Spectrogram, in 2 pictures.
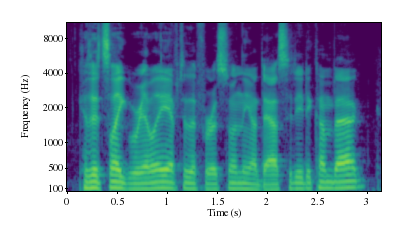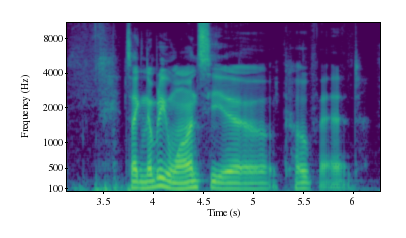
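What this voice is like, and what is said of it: Condescending high school girl voice. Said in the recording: “girl voice, but not just any girl voice. ... my high school girl who thinks she's better than she actually is at being a person ... the condescending.”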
